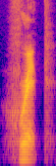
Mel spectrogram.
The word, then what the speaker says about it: RHIP: It's pronounced RIP. The H is silent.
